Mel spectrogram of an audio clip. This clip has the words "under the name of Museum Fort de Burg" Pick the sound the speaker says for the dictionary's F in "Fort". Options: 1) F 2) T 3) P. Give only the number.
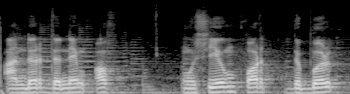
1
